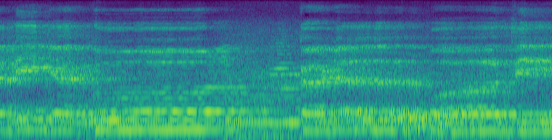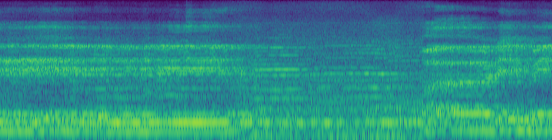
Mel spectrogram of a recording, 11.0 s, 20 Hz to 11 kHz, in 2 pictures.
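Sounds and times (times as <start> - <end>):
electronic tanpura drone: 0.0 - 11.0.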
